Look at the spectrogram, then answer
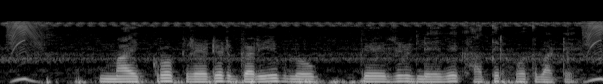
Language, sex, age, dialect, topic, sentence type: Bhojpuri, male, 25-30, Northern, banking, statement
